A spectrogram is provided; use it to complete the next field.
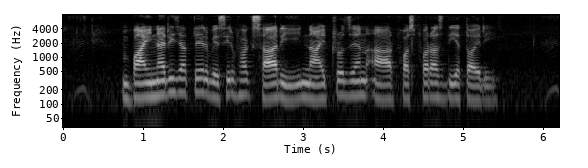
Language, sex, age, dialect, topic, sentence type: Bengali, male, 31-35, Western, agriculture, statement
